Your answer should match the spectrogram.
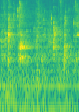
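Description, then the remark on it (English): A pet slurping water: quick, wet lapping clicks and small drip-like plinks in an irregular rhythm, fairly quiet, with no one talking. “Ooh, yeah, slurp.”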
